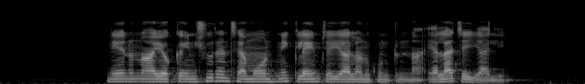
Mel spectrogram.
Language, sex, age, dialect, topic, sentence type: Telugu, male, 18-24, Utterandhra, banking, question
